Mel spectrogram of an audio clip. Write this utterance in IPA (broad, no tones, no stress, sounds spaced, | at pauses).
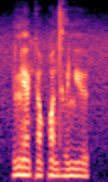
lʲ ã k ĩ qʷ ĩ dʱ ə lʲ ɘ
